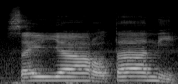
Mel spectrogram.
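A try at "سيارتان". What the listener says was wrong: Iya, bagus, lanjut.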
